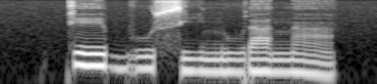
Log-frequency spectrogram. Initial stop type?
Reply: plain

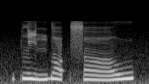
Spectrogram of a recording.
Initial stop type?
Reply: plain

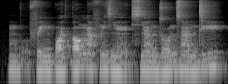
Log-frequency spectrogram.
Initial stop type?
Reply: plain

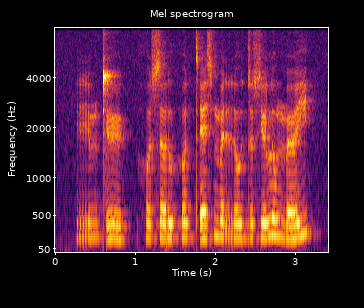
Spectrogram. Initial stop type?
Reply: ejective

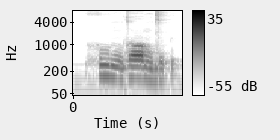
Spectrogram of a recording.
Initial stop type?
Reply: plain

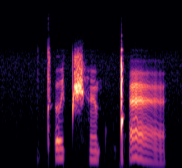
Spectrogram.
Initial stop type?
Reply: ejective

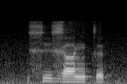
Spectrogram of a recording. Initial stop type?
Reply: plain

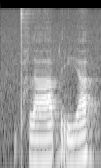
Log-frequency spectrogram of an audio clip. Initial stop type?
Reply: aspirated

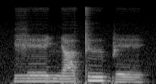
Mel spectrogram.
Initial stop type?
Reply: plain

